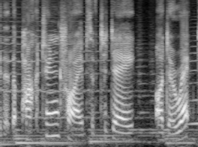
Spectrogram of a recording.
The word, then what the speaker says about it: Pakhtun: The term Pathan is the Indian mispronunciation of the name the Pathans give themselves. Pakhtun.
